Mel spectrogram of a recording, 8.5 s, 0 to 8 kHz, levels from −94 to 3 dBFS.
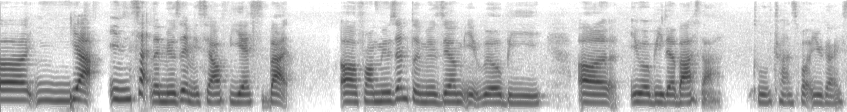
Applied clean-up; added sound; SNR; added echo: neural mask model Resemble Enhance denoiser.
